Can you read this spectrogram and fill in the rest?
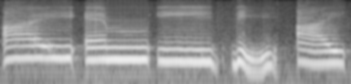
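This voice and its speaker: A patient, slightly puzzled homemaker in an old radio comedy. Her voice is fairly high, obliging with mild exasperation, and the vintage recording is dull. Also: fairly even intonation, extremely slow. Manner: homely, obliging, mildly exasperated. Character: patient, slightly puzzled woman caring for boy. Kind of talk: old-time radio family comedy acting.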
